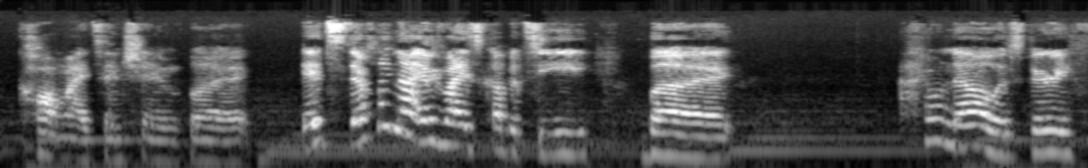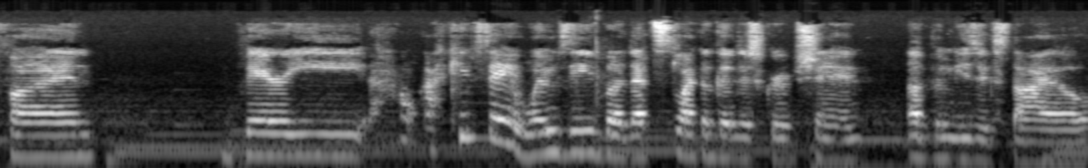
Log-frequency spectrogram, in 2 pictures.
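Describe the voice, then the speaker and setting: A woman's fairly low voice with lively intonation at a moderate pace, with music in the background. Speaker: lifestyle vlogger. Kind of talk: casual talk to camera.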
